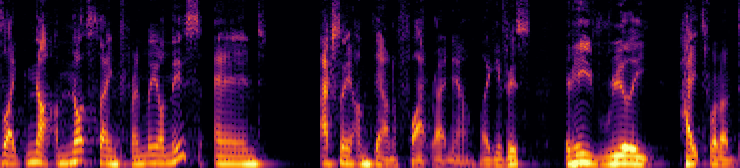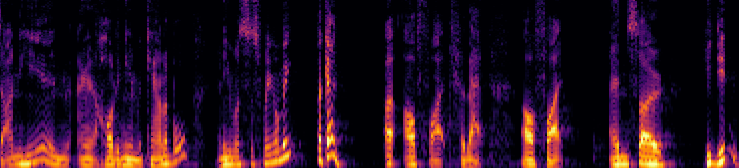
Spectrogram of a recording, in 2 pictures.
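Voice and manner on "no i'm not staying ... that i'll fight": plain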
